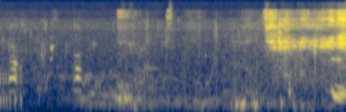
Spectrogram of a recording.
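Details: Royal albatrosses, recorded from a pelagic boat, give short, low, pig-like grunts in quick succession, possibly with faint chipping from Cape Petrels, and a hiss of sea and wind rising at the end.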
